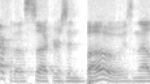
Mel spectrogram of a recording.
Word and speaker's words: Boaz: We also have nearby, we have Boaz, which everybody assumes is Boaz. – It's Boaz, yes. It's spelled B-O-A-Z.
